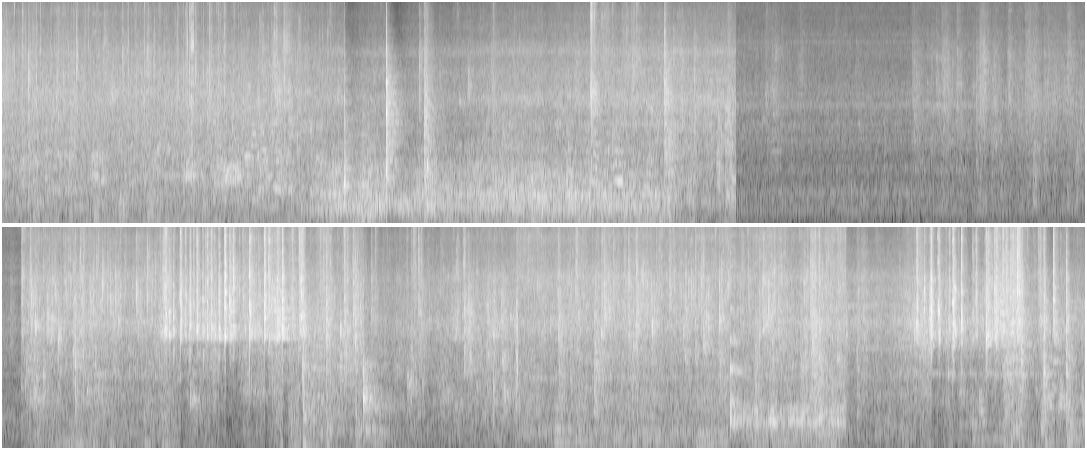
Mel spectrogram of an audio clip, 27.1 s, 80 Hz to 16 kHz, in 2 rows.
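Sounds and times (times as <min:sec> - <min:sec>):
tap water running into sink: 0:00.0 - 0:04.0, 0:13.8 - 0:24.1.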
